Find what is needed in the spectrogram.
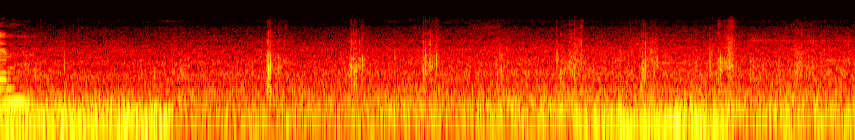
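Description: Footsteps on sand at a walking pace, soft ticks about every half second to two-thirds of a second, over a low steady rumble that is louder in the first second.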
